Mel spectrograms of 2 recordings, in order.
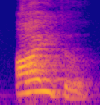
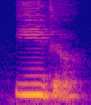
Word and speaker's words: either: जैसे मैंने बताया था ना वीडियो के बिगनिंग में, EITHER, ब्रिटिश प्रोनाउंसिएशन हुआ आइदर, आइदर, जबकि अमेरिकन प्रोनाउंसिएशन होगा ईदर, ईदर।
